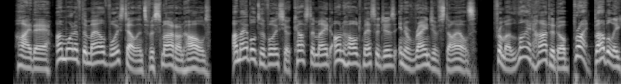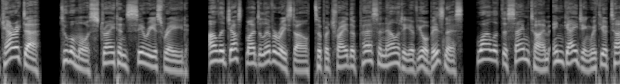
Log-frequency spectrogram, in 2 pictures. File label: male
